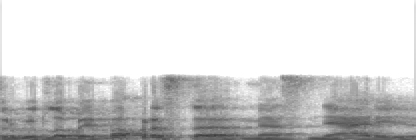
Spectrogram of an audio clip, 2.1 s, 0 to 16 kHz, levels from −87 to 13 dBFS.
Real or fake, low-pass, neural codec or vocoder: real; 7.2 kHz; none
